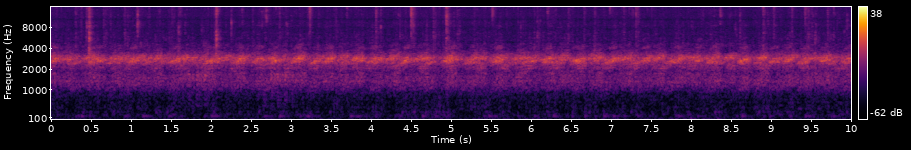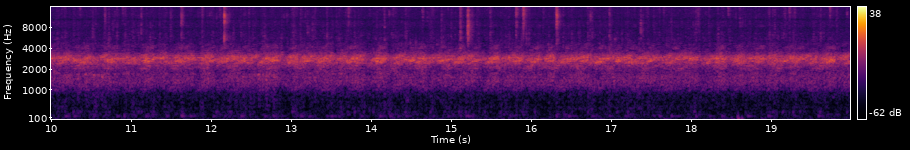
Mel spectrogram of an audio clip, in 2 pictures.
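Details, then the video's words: Many frogs croaking on a drizzly rural night in the countryside: a dense, unbroken high chorus of trilling calls, steady throughout, with scattered sharp ticks of rain falling nearby. "개구리 소리"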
